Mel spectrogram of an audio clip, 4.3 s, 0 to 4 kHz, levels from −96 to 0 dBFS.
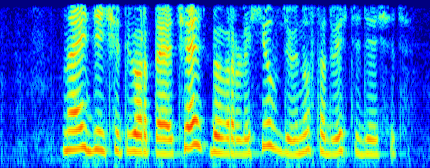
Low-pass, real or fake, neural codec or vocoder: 3.6 kHz; real; none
